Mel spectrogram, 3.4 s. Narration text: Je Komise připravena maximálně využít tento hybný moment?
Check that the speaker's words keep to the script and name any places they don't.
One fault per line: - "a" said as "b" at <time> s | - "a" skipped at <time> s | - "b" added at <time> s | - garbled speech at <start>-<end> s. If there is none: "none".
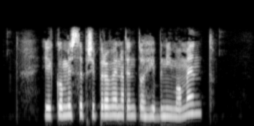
- "maximálně využít" skipped at 1.7 s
